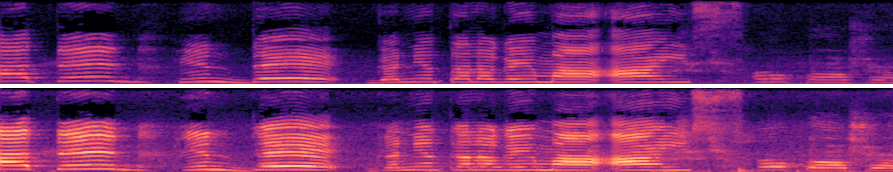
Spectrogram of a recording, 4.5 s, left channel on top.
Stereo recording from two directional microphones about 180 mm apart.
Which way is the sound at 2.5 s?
50° left (ahead or behind).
